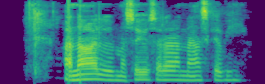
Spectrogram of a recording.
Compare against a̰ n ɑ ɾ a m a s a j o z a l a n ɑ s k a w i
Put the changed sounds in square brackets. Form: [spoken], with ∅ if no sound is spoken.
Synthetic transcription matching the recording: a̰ n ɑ [l] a m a s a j o [s] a [ɾ] a n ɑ s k a w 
